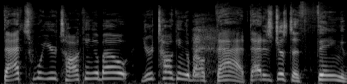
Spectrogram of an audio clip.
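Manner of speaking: exasperated rant. Real, not acted. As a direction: vent disbelief at the director. Ranting about the making-of.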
